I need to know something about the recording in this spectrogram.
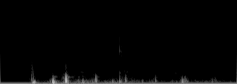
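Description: A quick run of dull low thumps in the first second, a few weaker ones after, and one more near the end, over a faint steady hum.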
